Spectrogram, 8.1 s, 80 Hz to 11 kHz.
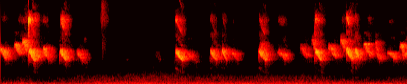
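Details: Kept white-eye, 6 March 2022, building confidence slow and steady before full song; quick high-pitched chirping phrases, a pause of about a second and a half midway, then dense twittering resumes.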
